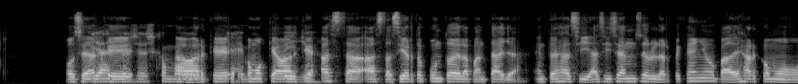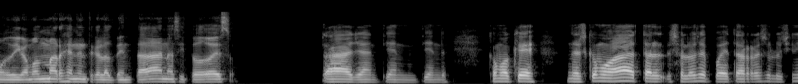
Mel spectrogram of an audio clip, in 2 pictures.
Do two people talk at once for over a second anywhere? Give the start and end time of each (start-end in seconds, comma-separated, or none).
0.8-3.3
